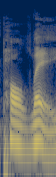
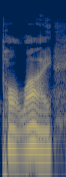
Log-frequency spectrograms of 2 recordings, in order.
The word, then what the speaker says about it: Paul Lai: people all the time, calling him Paul Lay instead of Paul Lai.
